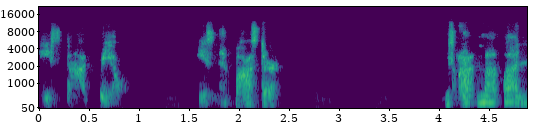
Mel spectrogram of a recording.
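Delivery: breathy, secretive whisper. Warning nearby party members in character that someone is an imposter: whispering. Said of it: "so I whisper that to the people closest".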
